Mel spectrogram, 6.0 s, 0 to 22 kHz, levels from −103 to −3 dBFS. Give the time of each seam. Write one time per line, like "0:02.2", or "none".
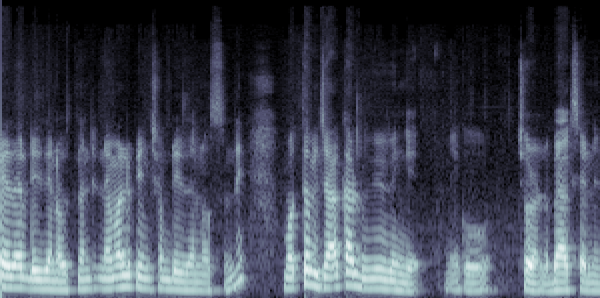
none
